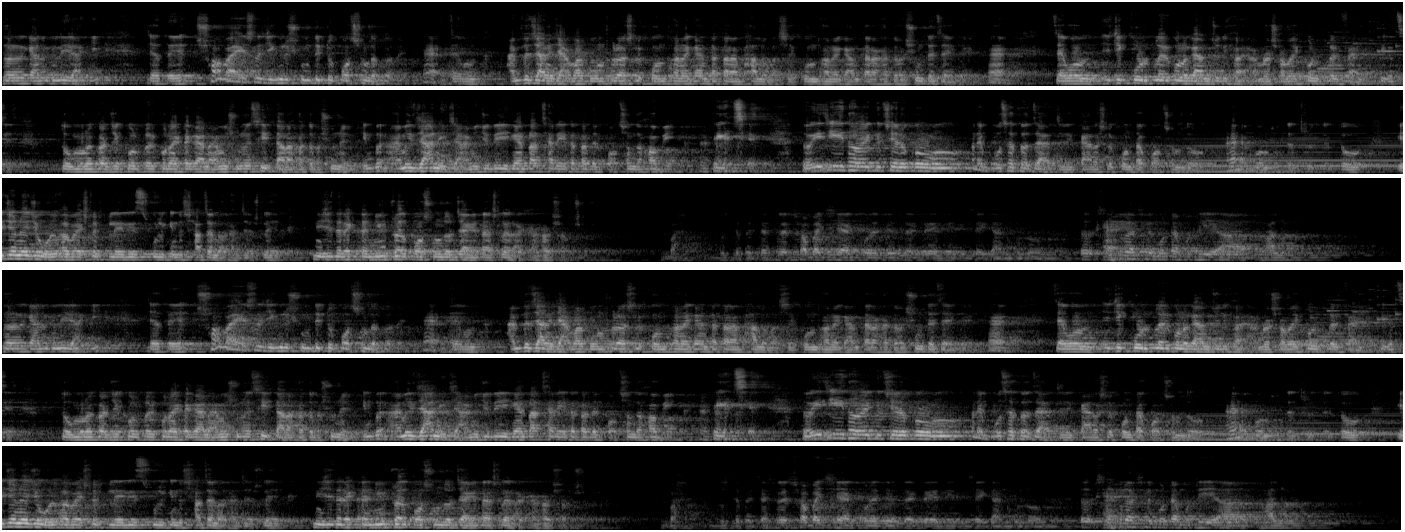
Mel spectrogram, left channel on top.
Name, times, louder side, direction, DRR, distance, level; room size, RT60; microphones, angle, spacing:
voice 1, 0.0-4.7 5.0-14.3 14.6-20.7 21.1-30.8 31.1-33.6 39.0-39.3, equal, ahead, -3 dB, 1.5 m, -30 dB
sound 1, 11.8-16.4 16.7-17.0, equal, 45° right, 3.8 m, -45 dB
voice 2, 13.5-13.8 21.0-21.2 31.5-31.8 34.6-40.8, right 1 dB, 85° right, 2 dB, 5.5 m, -39 dB
Bowed string instrument, 25.1-29.5, left 2 dB, 40° left, 1.1 m, -44 dB
27.0 x 24.5 x 8.7 m, 2.2 s
head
